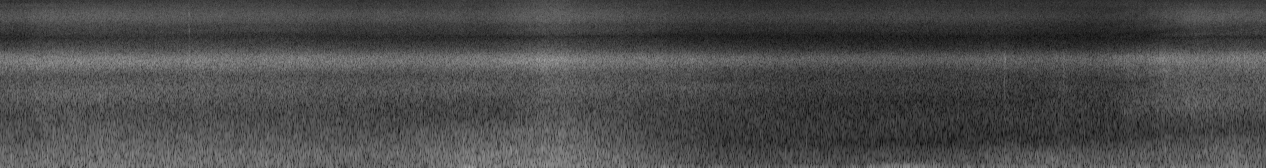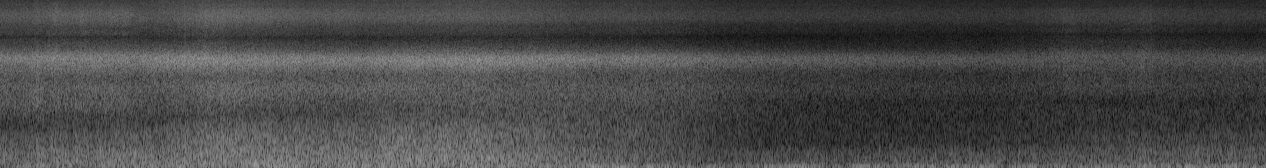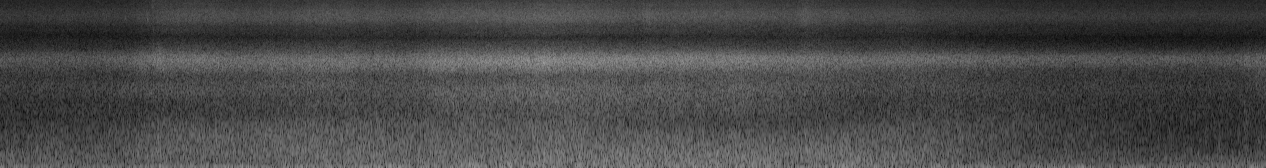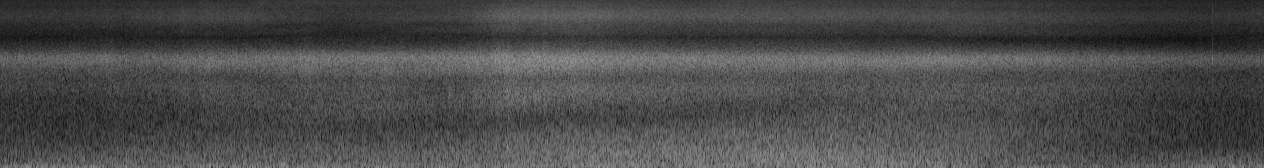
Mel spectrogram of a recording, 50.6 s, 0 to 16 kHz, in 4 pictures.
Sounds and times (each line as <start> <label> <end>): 23.4 waves 50.6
